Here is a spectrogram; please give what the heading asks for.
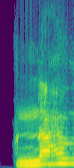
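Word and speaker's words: نحو: जी नहव सही उच्चारण होगा, ठीक है, और इसका एग्जैक्ट मीनिंग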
